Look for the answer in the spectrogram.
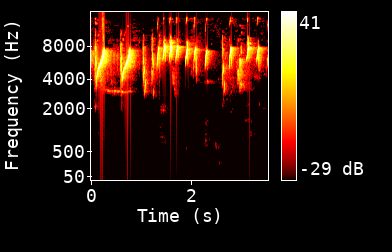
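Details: Champion competition sunbird from a 2014 international contest giving two long rising high whistles, then a fast, even string of short, sharp, very high chips at about two per second.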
